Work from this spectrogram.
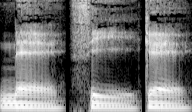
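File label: "nethike", concatenated syllables; Affixing experiment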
